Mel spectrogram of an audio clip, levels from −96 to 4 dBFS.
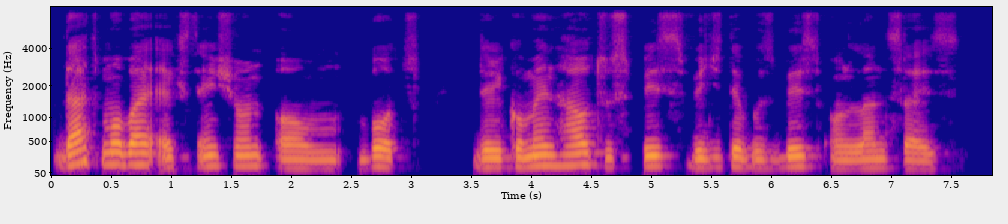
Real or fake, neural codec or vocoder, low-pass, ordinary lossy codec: real; none; 7.2 kHz; none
